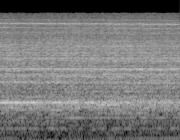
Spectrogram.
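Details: A/C condenser unit that randomly shuts off and stops cooling while the inside fan blows warm air: a harsh, high steady screech with sharp whistling over a gritty hiss before quitting; cause unknown.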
